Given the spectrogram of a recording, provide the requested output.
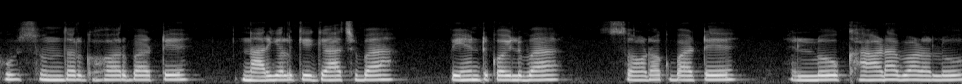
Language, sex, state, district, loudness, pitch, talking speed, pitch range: Bhojpuri, female, Bihar, Muzaffarpur, -13 LUFS, 210 Hz, 105 wpm, 205-215 Hz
